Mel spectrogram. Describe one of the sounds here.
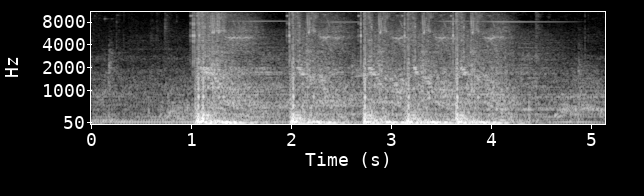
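An energy gun fires with buzzing zaps.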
